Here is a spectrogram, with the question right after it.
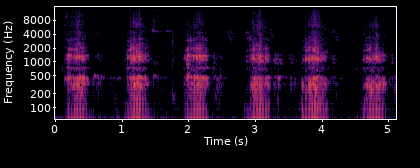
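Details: Lion roaring in a steady series of deep, throaty grunts, about one per second, each burst strong and rasping with heavy low rumble, six grunts in sequence.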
